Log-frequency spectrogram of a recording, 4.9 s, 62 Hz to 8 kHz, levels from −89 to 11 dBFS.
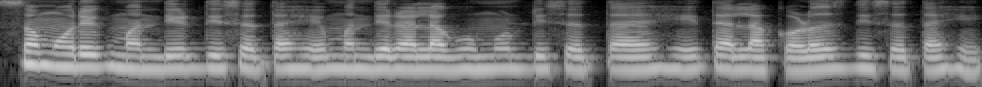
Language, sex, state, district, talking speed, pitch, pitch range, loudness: Marathi, female, Maharashtra, Sindhudurg, 160 wpm, 175 Hz, 170-180 Hz, -18 LUFS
